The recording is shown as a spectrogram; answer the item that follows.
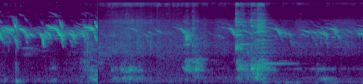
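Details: Baby chickens chirping as they move about: a dense flock of thin, high-pitched peeps overlapping rapidly, with soft low thumps and a brief rustle near the middle.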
